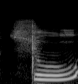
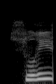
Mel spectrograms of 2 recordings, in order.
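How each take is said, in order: First: "Souris" split into "Sou", long pause, "ris"; two separate held beats in "Souris"; teacher sounding out "Souris" by syllables. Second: Said in the usual way. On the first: Shown as a demonstration. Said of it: "Attendez, on sépare la syllabe". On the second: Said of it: "on sépare la syllabe".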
